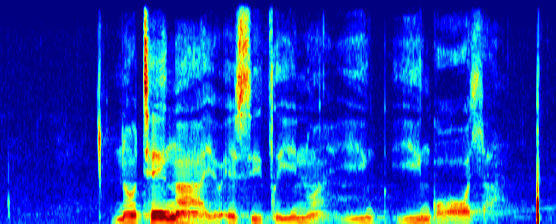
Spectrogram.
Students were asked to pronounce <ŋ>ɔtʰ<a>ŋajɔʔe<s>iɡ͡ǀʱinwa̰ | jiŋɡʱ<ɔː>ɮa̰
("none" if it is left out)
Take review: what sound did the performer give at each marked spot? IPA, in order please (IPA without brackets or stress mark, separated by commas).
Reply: n, ɛ, s, ɔː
